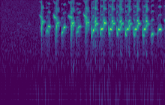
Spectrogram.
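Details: Home-raised European goldfinch, a singing-contest bird, giving a fast, jumbled string of bright high twitters and liquid chirps.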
